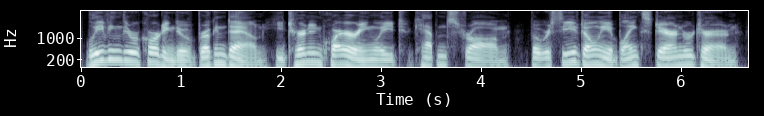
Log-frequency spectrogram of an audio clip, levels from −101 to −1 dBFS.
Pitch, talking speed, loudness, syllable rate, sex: 115 Hz, 190 wpm, -19 LUFS, 5.7 syllables/s, male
